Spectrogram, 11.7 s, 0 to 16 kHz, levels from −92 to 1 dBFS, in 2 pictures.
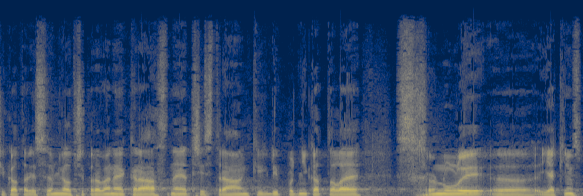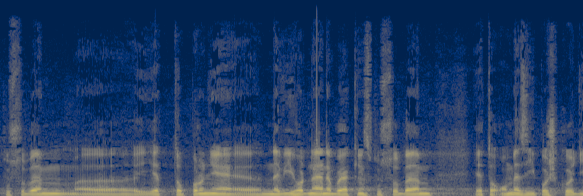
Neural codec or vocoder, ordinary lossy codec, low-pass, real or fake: none; AAC, 48 kbps; 14.4 kHz; real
